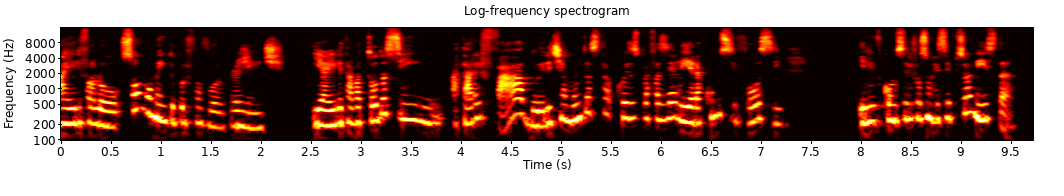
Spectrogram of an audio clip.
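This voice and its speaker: A Brazilian woman slowly and emotionally telling a personal spiritual testimony, with many repetitions. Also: a little high, darkish tone, slightly rough. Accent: Brazilian Portuguese. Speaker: spiritual channel host.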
